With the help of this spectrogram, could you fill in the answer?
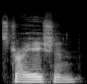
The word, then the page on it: striation: American English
